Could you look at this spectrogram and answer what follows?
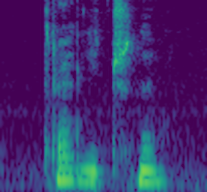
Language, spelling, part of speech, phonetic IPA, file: Polish, tragiczny, adjective, [traˈɟit͡ʃnɨ], LL-Q809 (pol)-tragiczny.wav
